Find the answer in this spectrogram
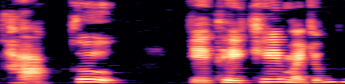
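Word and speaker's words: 書く: Chữ thư thì chúng ta đọc là làm gì? Kakimasu, đúng không? Kaku.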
